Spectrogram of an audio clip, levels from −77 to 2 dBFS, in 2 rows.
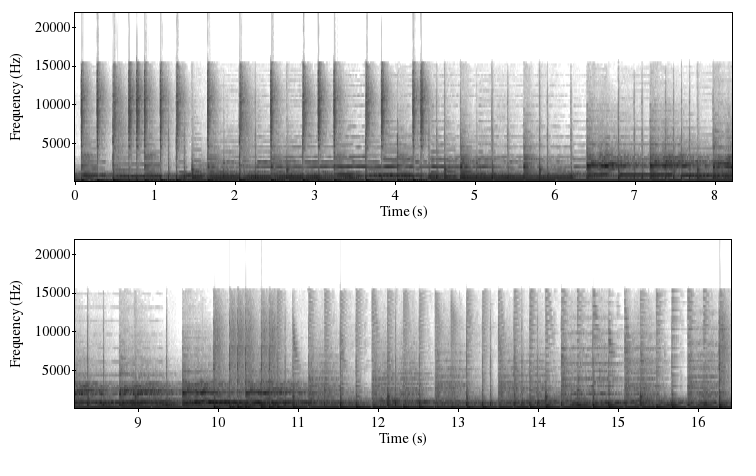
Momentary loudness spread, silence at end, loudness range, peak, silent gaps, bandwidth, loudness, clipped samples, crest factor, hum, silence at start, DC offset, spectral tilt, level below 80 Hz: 3 LU; 0 s; 2 LU; 0 dBFS; none; 16 kHz; -11 LUFS; 0.1%; 10 dB; none; 0 s; under 0.1%; -5.5 dB/octave; -14 dBFS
